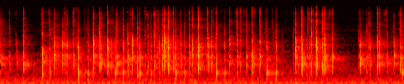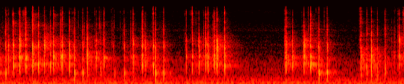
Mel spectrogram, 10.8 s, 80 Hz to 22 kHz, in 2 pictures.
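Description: Two hands type continuously with their fingertips on an NK65 65% mechanical keyboard with an aluminum case, Everglide Aqua King switches and PBT Notion keycaps. Rapid, bright, clacky keystrokes come in dense bursts separated by brief pauses, each stroke short and dry with almost no ring. A faint, steady low hum sits underneath throughout.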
